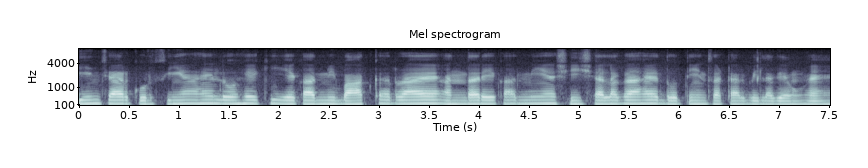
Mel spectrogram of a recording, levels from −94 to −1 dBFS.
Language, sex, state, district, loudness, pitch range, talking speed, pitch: Hindi, male, Uttar Pradesh, Hamirpur, -18 LUFS, 130-145 Hz, 205 wpm, 135 Hz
